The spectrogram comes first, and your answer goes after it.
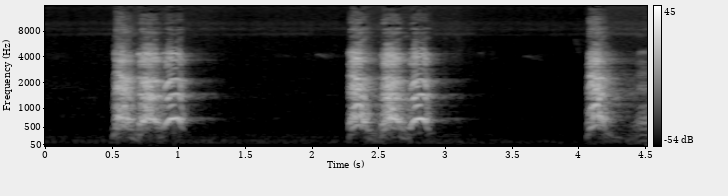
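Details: Recorded 5 August 2017 in Kapuas, Central Kalimantan, Indonesia, a dog barks at its own neighbour in rough bursts of three quick barks, each burst about a second and a half apart, ending with a single bark.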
